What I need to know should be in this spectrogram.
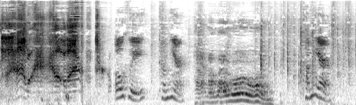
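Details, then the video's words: A dog making odd, wavering moaning vocalisations indoors: short bending whines, then a longer, lower drawn-out moan, and a final brief whine, following a noisy, speech-like opening. "weird dog sounds"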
